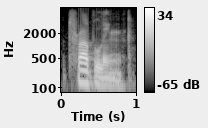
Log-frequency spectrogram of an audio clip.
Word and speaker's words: traveling: remember that cabic l so traveling we're only shorten this instead of a bow sound we're just G to go traveling so ju you mean skip e there or you mean you can technically skip to e there there's really should be no bow sound there okay travel traveling like that yeah traveling okay um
